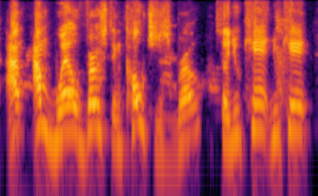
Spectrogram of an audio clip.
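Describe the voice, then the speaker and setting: A man's voice: high-pitched, lively intonation, moderate pace, a bit bright, slightly rough. A man from Brooklyn with a New York accent, talking emphatically in a casual group discussion, repeating phrases and calling people bro.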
